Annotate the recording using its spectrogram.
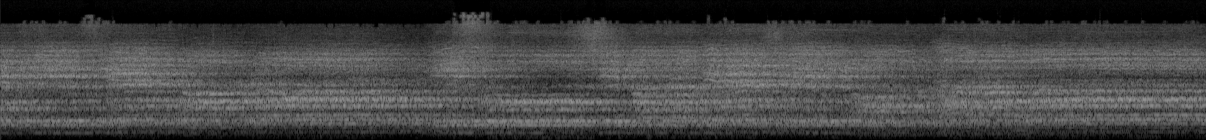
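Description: A large choir singing an Orthodox sacred hymn in long held chords that shift every couple of seconds.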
